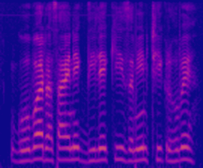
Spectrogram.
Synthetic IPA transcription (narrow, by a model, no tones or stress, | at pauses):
ɡoːbəɾɐsaːjnɪk̚d̪ilekizɐmiːnʈʰiːkɾoːbeː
